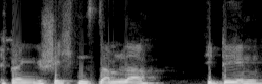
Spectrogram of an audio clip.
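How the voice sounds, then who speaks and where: The voice is dark and mellow in tone, somewhat breathy, and moves at a moderate pace. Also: man. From Hamburg area, Germany. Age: 30s. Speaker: agency founder and YouTuber. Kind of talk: interview.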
